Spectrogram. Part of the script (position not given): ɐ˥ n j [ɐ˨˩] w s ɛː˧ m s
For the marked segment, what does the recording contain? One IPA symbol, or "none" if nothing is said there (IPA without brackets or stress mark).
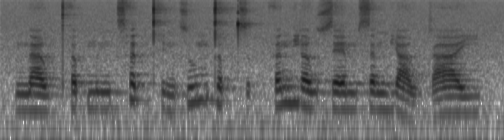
ɐ˧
